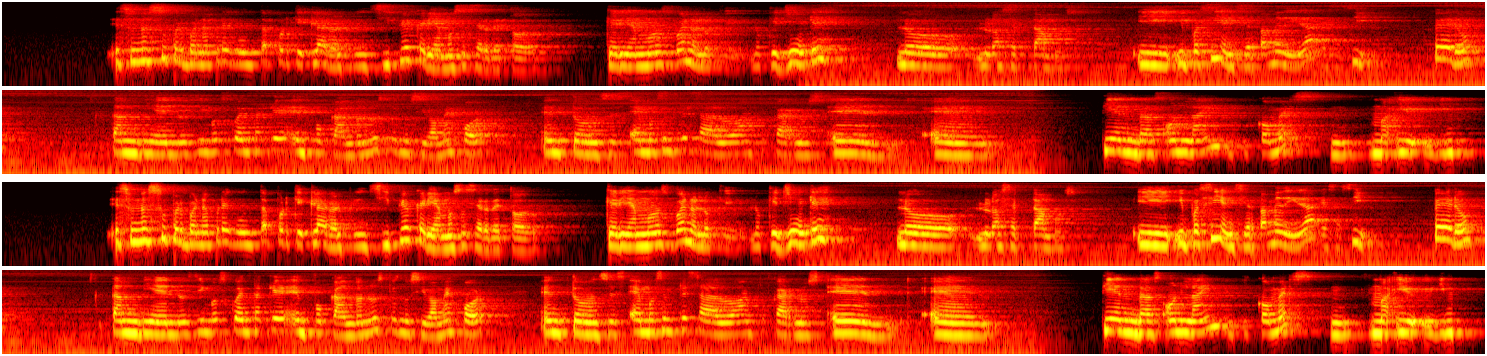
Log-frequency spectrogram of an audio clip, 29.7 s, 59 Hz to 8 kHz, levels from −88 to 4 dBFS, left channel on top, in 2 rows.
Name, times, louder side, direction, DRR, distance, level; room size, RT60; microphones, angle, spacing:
voice 1, 1.1-5.4 6.0-8.3 8.9-10.7 11.3-13.7 14.3-14.7 15.9-19.7 20.2-23.8 24.1-24.7 25.8-29.3, right 5 dB, 50° right, 9 dB, 0.3 m, -25 dB
sound 1, 7.9-25.2, left 1 dB, 80° left, 1.3 m, -42 dB
11.0 x 4.8 x 3.1 m, 1.3 s
head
